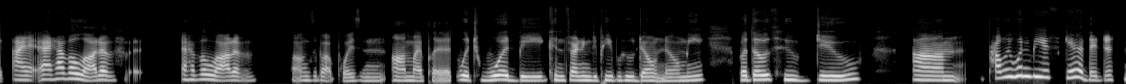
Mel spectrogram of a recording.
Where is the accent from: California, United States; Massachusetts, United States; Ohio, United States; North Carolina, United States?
Massachusetts, United States; Boston; I am from Boston.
